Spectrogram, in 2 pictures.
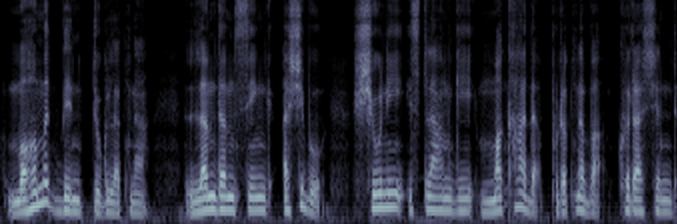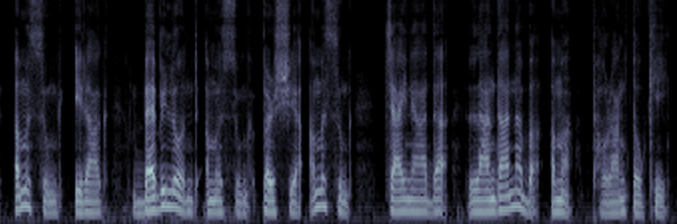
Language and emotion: Manipuri, neutral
